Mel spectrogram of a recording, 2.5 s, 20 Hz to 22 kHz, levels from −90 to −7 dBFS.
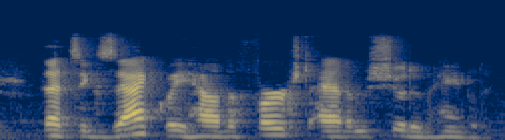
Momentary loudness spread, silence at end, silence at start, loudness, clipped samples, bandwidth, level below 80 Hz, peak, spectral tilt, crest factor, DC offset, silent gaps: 15 LU; 0.15 s; 0.05 s; -30 LUFS; under 0.1%; 8.6 kHz; -76 dBFS; -10 dBFS; -4 dB/octave; 22 dB; under 0.1%; none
